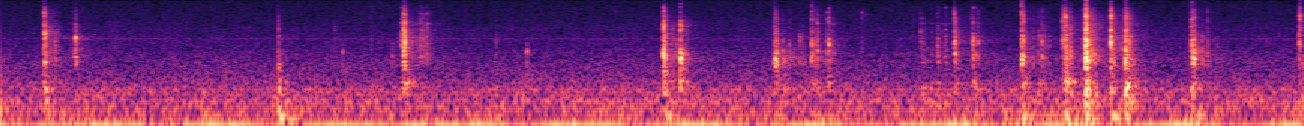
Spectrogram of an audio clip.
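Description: Computer keyboard being typed on: a slow, irregular run of single keystrokes spelling out a short name, bunched closer together near the end, over a steady low hum.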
